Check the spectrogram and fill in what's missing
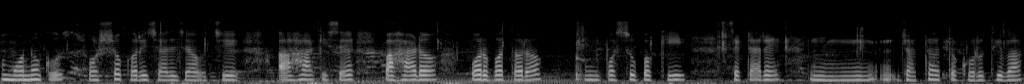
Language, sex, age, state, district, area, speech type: Odia, female, 18-30, Odisha, Koraput, urban, spontaneous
